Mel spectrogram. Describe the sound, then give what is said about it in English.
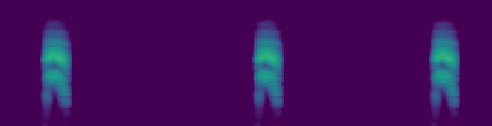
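Great kiskadee song produced during sleep: three brief, raspy, harmonic calls, each loud and abrupt, separated by over a second of silence, with no voices present. “So I want to listen to what a bird dream sounds like. This one is from the bird you've been using for research, the great Kiskadee.”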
